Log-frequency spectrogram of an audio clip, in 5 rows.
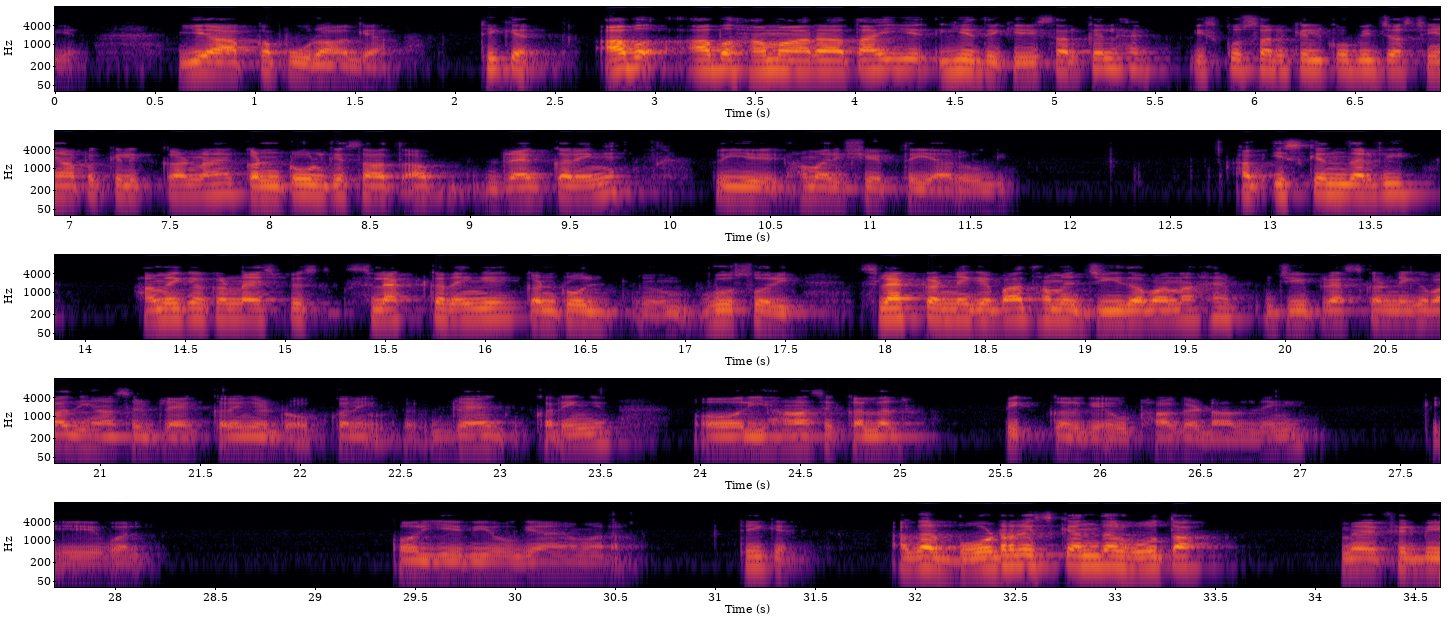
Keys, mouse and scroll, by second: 1.1 click, 1.5 scroll down 1, 4.2 scroll up 1, 5.7 click, 14.0 scroll up 1, 14.7 click, 19.1 g, 20.5 g, 20.5 click, 31.3 scroll down 1, 32.5 scroll up 1, 33.4 scroll down 1, 34.0 scroll up 1.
